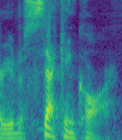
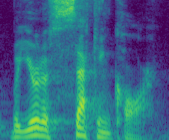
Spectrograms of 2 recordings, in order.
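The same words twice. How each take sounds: First: "second" punched, pitch lower at the end; stress on second. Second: You're gets the push, falling after; weight on "you're" in "But you're the second car"; stress on you're. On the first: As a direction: lean hard on "second" in "you're the second car". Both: Shown as a demonstration.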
